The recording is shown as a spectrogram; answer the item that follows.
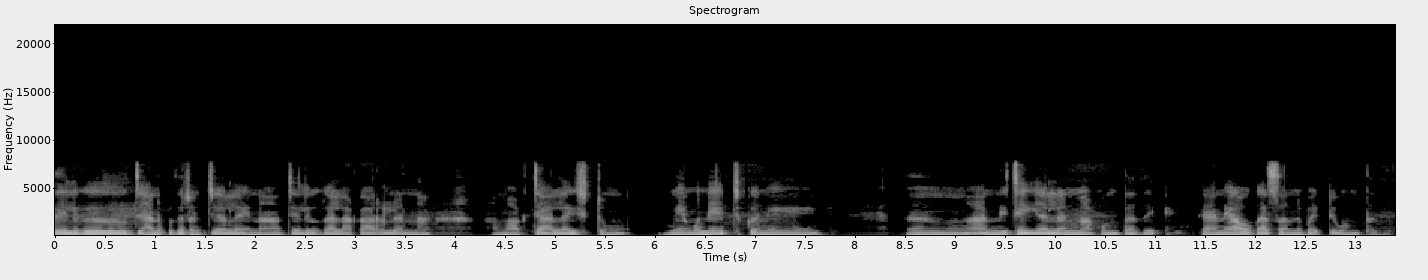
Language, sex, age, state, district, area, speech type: Telugu, female, 60+, Andhra Pradesh, Alluri Sitarama Raju, rural, spontaneous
